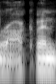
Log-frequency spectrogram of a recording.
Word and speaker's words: Rahman: uh haseem rahman jr they call him rockman but it's not how it's spelled and i refuse to say that i'm going to call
